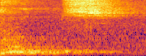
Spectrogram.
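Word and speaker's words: רוץ: Run as a Hebrew word is pronounced roots.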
